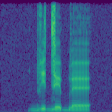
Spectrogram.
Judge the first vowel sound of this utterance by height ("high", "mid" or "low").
high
